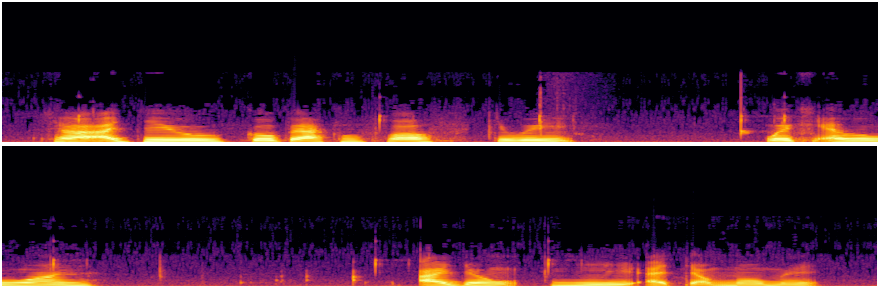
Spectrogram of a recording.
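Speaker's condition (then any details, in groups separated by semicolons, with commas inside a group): Cerebral palsy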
